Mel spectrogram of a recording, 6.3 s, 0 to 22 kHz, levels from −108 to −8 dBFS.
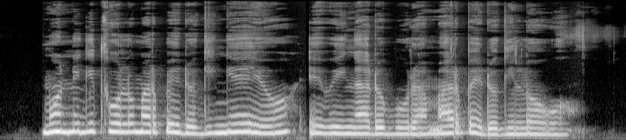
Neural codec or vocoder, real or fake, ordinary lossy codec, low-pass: vocoder, 44.1 kHz, 128 mel bands every 256 samples, BigVGAN v2; fake; none; none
